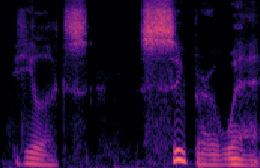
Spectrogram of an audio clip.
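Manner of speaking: very slow, close-mic ASMR stage whisper. Joking about getting close to the mic: close-up asmr voice. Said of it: "I can pull off my pop filter and it's like".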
